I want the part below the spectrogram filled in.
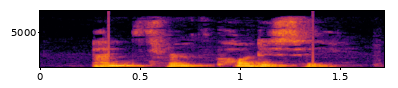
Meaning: An attempt, or an argument attempting, to justify that human beings are fundamentally good despite the commission of evil acts by some people
- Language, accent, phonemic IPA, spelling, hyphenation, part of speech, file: English, Southern England, /ˌænθɹəʊˈpɒdɪsi/, anthropodicy, an‧thro‧po‧di‧cy, noun, LL-Q1860 (eng)-anthropodicy.wav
